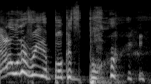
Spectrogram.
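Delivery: high, loud mock kid complaint; protesting child. Daughter refuses her mum's order, high loud childish protest. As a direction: imitate a small child objecting to a chore. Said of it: "And she'll be like".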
